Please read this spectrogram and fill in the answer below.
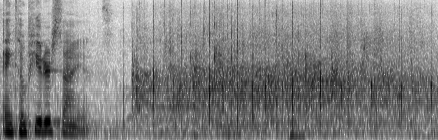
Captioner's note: applause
